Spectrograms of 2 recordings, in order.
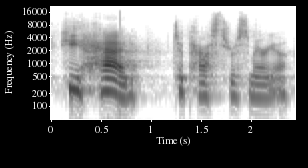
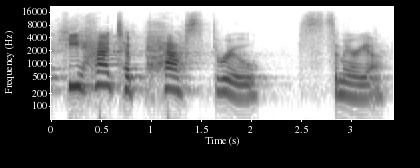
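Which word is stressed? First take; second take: had; none. First: The word had is strongly stressed. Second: The sentence is read with neutral stress. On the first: The speaker calls it right. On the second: The speaker calls it wrong.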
